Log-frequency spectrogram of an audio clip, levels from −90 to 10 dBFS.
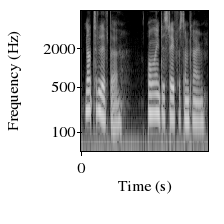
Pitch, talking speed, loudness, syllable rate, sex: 170 Hz, 235 wpm, -17 LUFS, 6.1 syllables/s, female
